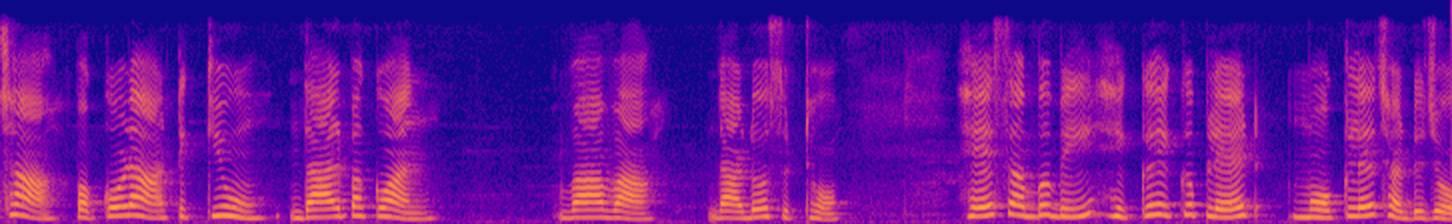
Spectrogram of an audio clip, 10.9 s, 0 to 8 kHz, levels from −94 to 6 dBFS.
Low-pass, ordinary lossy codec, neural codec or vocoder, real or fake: 7.2 kHz; none; none; real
